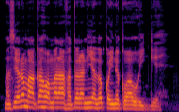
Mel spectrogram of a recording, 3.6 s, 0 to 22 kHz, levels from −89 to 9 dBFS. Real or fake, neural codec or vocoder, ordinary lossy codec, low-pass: fake; vocoder, 44.1 kHz, 128 mel bands every 256 samples, BigVGAN v2; none; none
